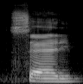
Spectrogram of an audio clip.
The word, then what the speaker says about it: série: Então, repare, se agora eu fiz esta divisão, acompanhe, a sílaba tônica deixou de ser a penúltima e passou a ser a antepenúltima. Então, por isso que palavras como série, história e empresário, isso cai muito em provas CESP, UNB.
